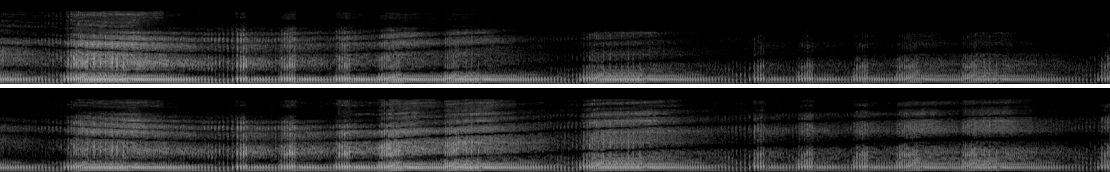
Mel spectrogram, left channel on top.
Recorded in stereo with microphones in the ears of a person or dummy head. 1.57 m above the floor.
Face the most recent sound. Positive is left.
turn(degrees=-85)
